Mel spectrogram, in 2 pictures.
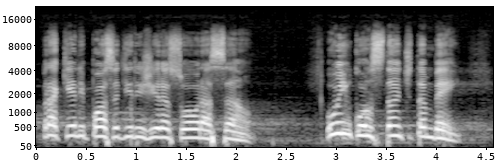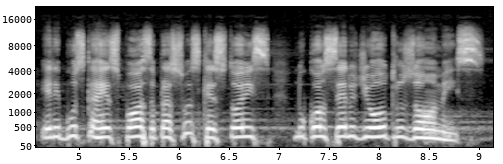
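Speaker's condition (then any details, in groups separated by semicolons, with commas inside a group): No condition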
